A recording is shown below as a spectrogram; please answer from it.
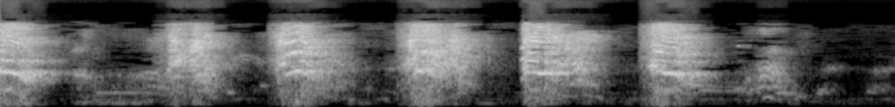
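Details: Very loud barking from Cujo, a pet rat terrier, as he is teased with a broom he dislikes: six sharp, harsh barks in a steady run about every two-thirds of a second, the last trailing off into a softer yip.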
